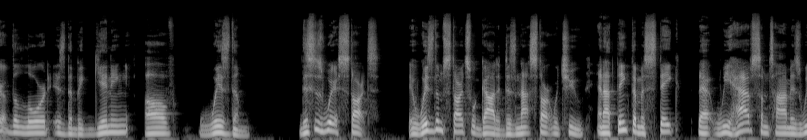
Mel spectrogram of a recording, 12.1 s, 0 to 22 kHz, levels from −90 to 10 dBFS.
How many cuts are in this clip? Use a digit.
1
